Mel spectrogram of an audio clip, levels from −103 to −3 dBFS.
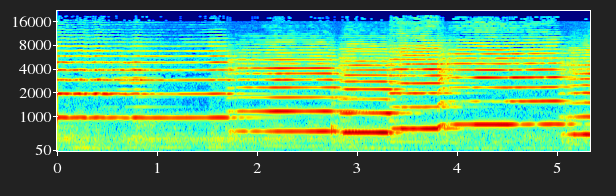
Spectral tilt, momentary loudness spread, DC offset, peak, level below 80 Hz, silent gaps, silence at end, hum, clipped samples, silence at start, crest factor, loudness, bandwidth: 2 dB/octave; 8 LU; under 0.1%; 0 dBFS; -64 dBFS; none; 0 s; none; under 0.1%; 0 s; 12 dB; -11 LUFS; 19 kHz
